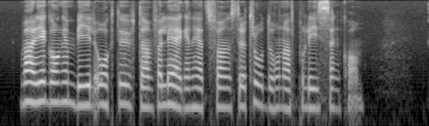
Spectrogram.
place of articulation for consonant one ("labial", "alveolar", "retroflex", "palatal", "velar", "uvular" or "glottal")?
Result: labial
